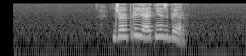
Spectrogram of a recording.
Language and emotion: Russian, positive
